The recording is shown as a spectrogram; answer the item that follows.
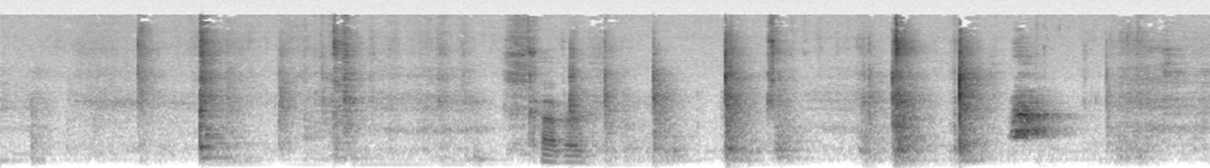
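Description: A metal PC-case side panel being set on and slid into place, with a string of sharp knocks and scrapes of metal on metal.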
